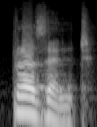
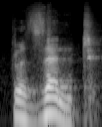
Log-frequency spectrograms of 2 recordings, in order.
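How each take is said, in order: First: The stress is on the first syllable. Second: The stress is on the second syllable. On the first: It is used as a noun. "Otherwise noun है तो" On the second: It is used as a verb. "Second syllable पे stress आएगा"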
